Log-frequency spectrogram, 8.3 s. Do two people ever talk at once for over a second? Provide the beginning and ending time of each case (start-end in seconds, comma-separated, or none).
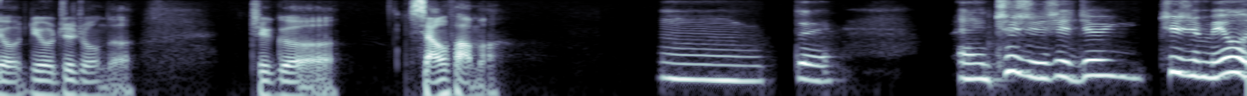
none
